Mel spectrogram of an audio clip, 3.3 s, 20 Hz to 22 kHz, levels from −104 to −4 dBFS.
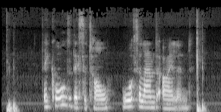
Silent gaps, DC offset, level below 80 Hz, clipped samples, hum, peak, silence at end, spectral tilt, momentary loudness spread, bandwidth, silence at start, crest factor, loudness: none; under 0.1%; -42 dBFS; under 0.1%; none; -2 dBFS; 0.2 s; -6 dB/octave; 9 LU; 16 kHz; 0.1 s; 18 dB; -20 LUFS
